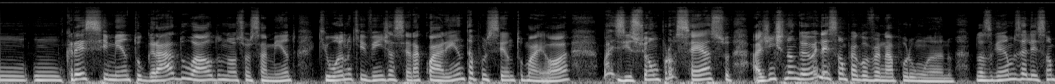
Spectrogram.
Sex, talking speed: male, 195 wpm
